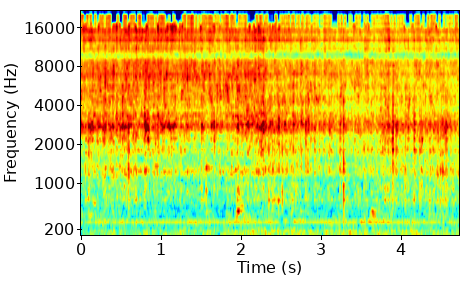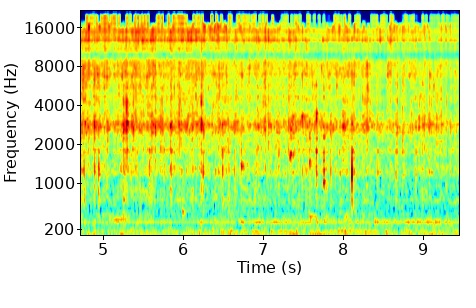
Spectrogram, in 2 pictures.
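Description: Pirandai (veldt grape) stems fry in hot oil in a pan, a steady, dense sizzle that stays loud and even throughout with only faint occasional ticks.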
